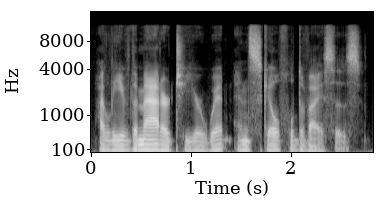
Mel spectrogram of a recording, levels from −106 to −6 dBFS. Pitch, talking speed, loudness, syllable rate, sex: 90 Hz, 210 wpm, -25 LUFS, 6.0 syllables/s, male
